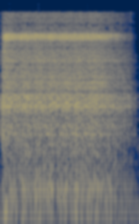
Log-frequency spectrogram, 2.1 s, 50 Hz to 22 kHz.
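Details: Kyosho Sand Master 2.0 with a 3300kv brushless upgrade, running on the stock spur gear: shrill, steady gear whine with a gritty edge for two seconds; the spur gear is misshapen with excess plastic flashing, so it meshes roughly.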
